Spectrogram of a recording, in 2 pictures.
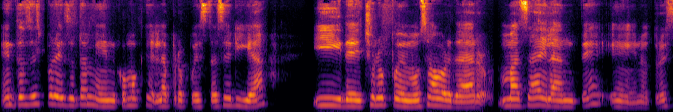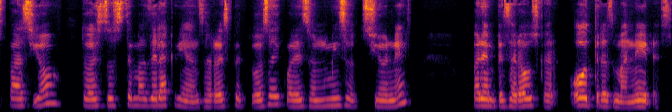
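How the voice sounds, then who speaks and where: A woman speaks at a moderate pace and medium pitch with ordinary pitch variation, in an ordinary speaking voice. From Colombia, Cauca. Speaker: psychologist. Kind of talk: talk.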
